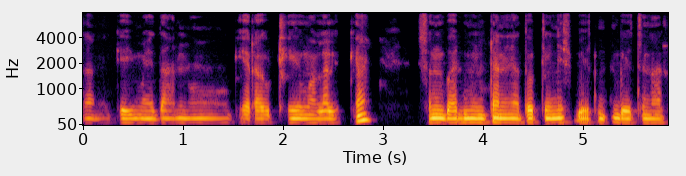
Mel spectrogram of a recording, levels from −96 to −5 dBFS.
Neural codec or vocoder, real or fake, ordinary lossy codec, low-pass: codec, 16 kHz, 8 kbps, FunCodec, trained on Chinese and English, 25 frames a second; fake; none; none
